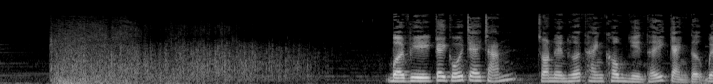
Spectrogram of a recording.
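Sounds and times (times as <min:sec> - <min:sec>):
distant explosion from a fierce battle: 0:00.5 - 0:03.6
speech: 0:03.9 - 0:07.1.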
